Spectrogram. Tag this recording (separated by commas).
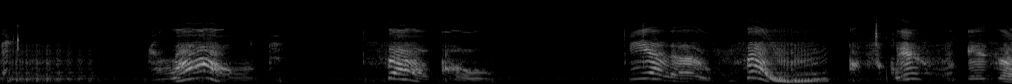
inside a small room, Speech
